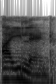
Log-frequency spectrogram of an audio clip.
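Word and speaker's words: island: है आई थे लैंड इसमें ऐड साइलेंट रहता है पहली चीज तो यह क्या होता है आईलैंड कई लोग इसको आईसलैंड पड़ते हैं नहीं आईसलैंड तो यह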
